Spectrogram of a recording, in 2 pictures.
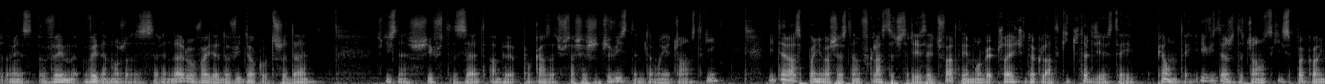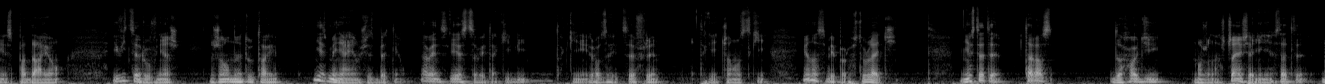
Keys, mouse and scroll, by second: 0.0 Escape, 1.0-3.0 middle drag, 3.3 shift+z, 4.4-6.3 middle drag, 6.8-8.5 middle drag, 10.6-14.6 drag, 14.2-18.8 middle drag, 21.7-25.8 drag, 25.6-26.5 middle drag.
